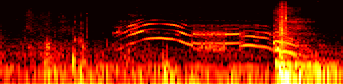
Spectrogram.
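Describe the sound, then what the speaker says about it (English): A Rainbow Six Siege operator lets out a drawn-out, wavering moan as they are eliminated in the video game, followed by a short thud, loud and alone. "When an operator is eliminated, it seems they have a chance to make some uncomfortable sounds"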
